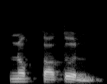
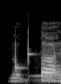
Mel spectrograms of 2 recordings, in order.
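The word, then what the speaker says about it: نقطة: Nun kof, nuktotun. Tun. Dan tamar buto ya. Nuktoh, dibacanya nuktoh, tidak nuktotun. Dihilangin.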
